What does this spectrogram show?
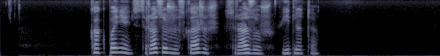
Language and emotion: Russian, neutral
